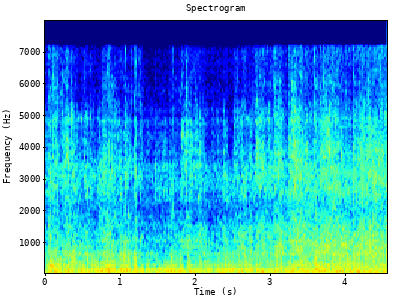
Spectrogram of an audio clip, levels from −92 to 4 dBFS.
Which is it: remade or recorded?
remade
